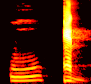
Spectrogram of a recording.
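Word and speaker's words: οὖν: tuh dalam teks Yunaninya yaitu kata un o U n bacanya un yang kalau diterjemahkan kalau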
